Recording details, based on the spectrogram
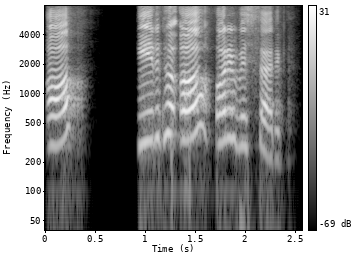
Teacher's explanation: अ दीर्घ अ और विसर्ग यह कंठ से उच्चारित होते हैं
